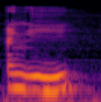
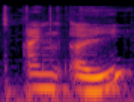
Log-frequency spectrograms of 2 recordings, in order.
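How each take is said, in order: First: The second word has a simpler 'ee' vowel. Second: The second word has the fuller 'ay' vowel. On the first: This is the casual spoken form people actually use. "not as smooth and easy as the word ý" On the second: This is the standard written form, rarely used in casual talk. "ấy is quite difficult"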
